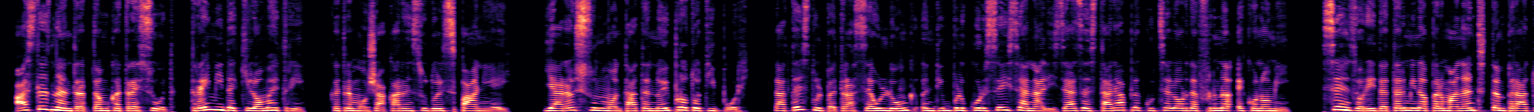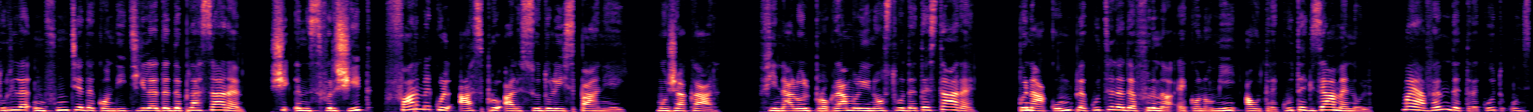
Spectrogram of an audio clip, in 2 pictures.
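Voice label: Romanian, female, narration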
